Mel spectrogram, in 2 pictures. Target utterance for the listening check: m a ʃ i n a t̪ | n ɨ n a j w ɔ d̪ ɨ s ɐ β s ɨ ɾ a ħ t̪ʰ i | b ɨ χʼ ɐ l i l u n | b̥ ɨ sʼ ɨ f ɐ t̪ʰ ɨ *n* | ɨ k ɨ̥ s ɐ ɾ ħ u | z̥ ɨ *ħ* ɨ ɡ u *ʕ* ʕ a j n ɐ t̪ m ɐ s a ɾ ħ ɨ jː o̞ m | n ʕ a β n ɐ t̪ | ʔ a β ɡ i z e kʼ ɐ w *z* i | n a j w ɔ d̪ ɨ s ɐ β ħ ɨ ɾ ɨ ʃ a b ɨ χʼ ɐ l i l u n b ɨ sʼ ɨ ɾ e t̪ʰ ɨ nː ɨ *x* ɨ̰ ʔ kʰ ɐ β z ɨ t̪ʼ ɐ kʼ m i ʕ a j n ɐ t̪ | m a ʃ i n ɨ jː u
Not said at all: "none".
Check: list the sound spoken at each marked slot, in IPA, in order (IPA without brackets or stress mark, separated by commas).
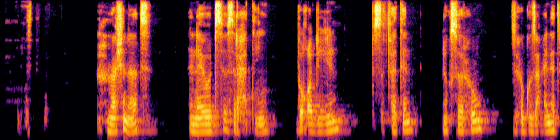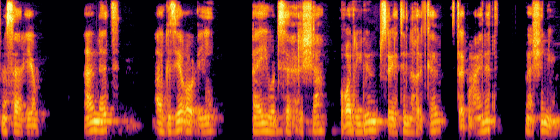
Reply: nː, ħ, z, ʕ, x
